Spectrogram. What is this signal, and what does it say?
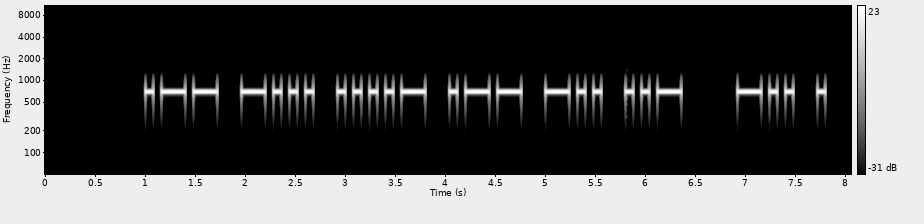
Morse code, heard as a keyed tone, about 15 wpm, 700 Hz. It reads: WB4WDU DE
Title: USA Callsign DE Callsign - 6 Characters - 15wpm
